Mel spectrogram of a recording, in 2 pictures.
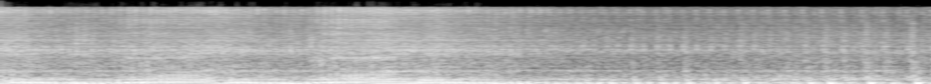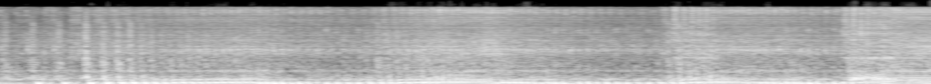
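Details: Honda Tiger single that smokes when cold and lacks power: rough quick "kemlitik" clicking from the cylinder head at idle and revs. It is very similar to a scratched or slapping piston; the cause is loose rocker arms.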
